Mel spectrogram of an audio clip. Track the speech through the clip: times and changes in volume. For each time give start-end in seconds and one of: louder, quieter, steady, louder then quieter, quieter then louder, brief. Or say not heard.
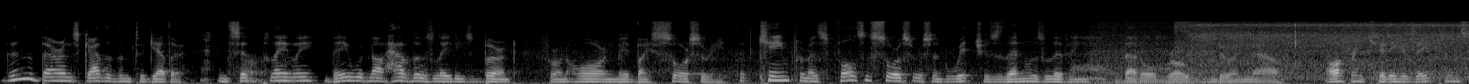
0.0-14.6 steady.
